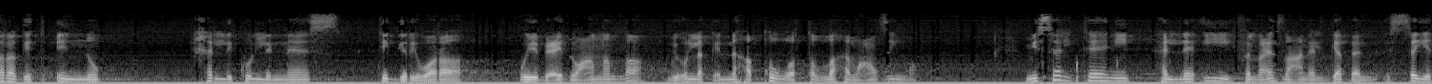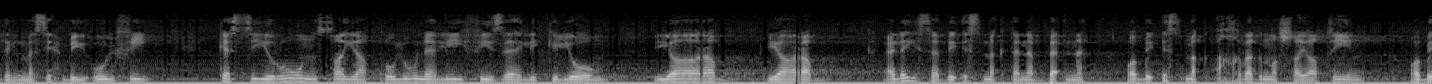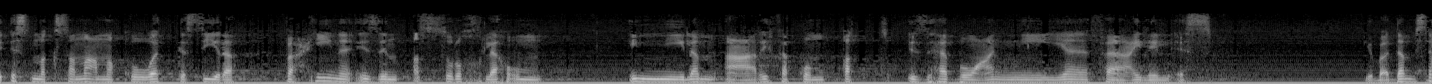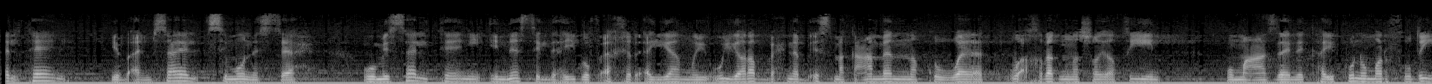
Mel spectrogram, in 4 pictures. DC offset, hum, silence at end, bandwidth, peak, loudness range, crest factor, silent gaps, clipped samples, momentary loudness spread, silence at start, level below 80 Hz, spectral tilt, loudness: under 0.1%; none; 0 s; 11.5 kHz; -4 dBFS; 3 LU; 18 dB; none; under 0.1%; 10 LU; 0 s; -28 dBFS; -5.5 dB/octave; -24 LUFS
